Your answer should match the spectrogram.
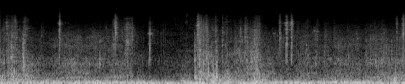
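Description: Wind buffeting the action camera's microphone as a full-suspension mountain bike rolls down a dirt trail, a steady low rumble. Irregular sharp clicks and knocks run through it as the bike rattles over the ground.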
